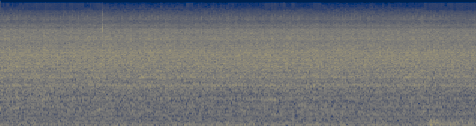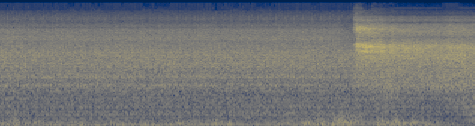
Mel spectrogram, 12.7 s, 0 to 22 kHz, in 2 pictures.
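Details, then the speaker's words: 2006 Chrysler 300 with suspected blown head gasket, treated with Blue Devil sealer, before coil pack replacement: idle stumbles with lumpy, uneven pulses like a dropped cylinder, with no smoke; misfire at idle, cause not confirmed. "i just want to see if it stopped missing at this point but it still sounds like crap oh it still sounds like it's missing"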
